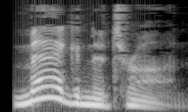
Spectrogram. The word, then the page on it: magnetron: British English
